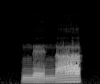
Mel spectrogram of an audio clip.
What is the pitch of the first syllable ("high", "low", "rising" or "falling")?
low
